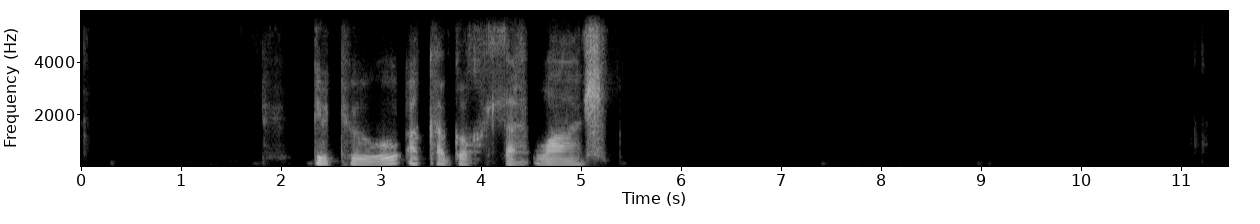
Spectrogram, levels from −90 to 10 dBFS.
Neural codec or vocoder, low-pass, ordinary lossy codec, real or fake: codec, 44.1 kHz, 2.6 kbps, SNAC; 5.4 kHz; Opus, 32 kbps; fake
